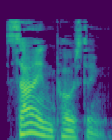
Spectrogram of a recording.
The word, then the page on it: signposting: British English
